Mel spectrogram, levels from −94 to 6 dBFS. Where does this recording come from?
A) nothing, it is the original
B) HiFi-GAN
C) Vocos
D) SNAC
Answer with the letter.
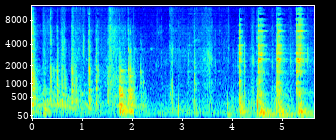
C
